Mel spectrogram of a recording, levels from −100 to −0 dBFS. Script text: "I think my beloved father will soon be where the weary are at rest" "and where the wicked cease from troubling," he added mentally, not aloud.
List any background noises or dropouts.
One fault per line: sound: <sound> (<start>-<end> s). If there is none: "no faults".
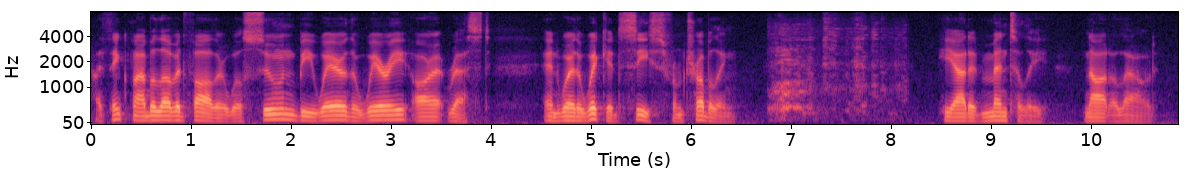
sound: sniff (6.8-8.2 s)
